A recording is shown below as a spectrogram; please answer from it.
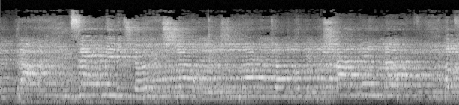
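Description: All-female a cappella group singing: a solo voice over sustained backing harmonies, with a few sharp beatboxed percussion hits.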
